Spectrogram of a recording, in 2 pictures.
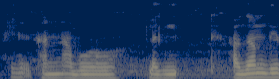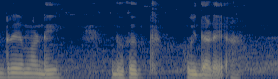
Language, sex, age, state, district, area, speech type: Santali, male, 18-30, Jharkhand, Seraikela Kharsawan, rural, spontaneous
